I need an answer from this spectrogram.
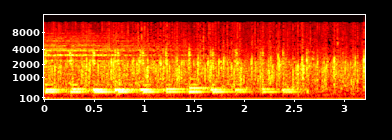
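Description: A church audience claps steadily to welcome a pastor, a dense, continuous wash of many hands that eases slightly toward the end.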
